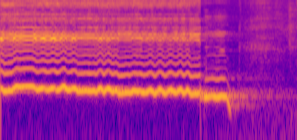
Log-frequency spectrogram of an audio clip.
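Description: A young man chants in a long, wavering melodic voice through a microphone, then falls quiet.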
